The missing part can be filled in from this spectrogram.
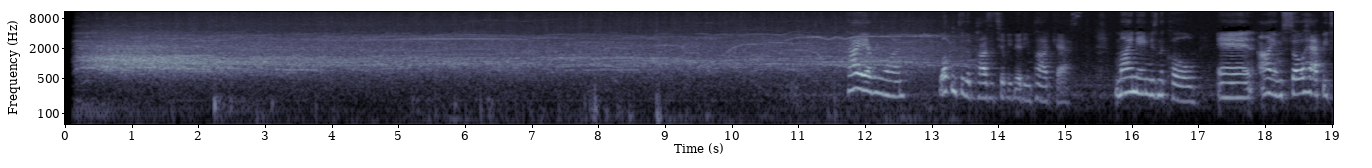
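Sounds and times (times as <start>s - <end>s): crowd applauding and cheering: 0.1s - 14.0s.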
